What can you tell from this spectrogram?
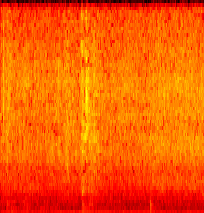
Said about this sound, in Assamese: ধুনীয়াকৈ পিঁয়াজ তেলত লৰাই অলপ ভাজি ল'ম হাই ফ্লেমত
